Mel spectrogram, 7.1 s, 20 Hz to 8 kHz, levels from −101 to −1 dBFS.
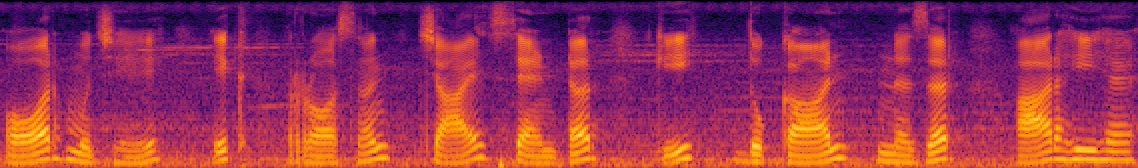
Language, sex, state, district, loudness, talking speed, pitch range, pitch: Hindi, male, Madhya Pradesh, Katni, -18 LUFS, 100 wpm, 120-160 Hz, 135 Hz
